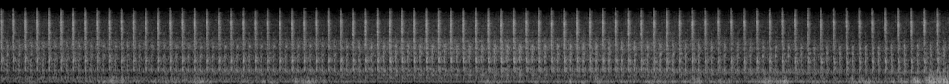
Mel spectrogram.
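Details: 2008 Toyota Camry engine at idle with sharp, crisp knocks about four per second over a quiet background; engine knocking, source not pinned down.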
